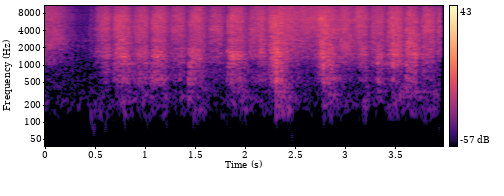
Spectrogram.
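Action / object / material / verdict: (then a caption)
scrape / wooden serving tray rubbed with a cloth / wood / none. A cloth rubs and wipes the inside of an empty, long, shallow, rectangular wooden serving tray with raised sides, resting on a countertop, while one hand steadies the rim. The result is a steady run of bright, breathy swishing strokes with almost no low end, each rising and fading in a quick back-and-forth rhythm.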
